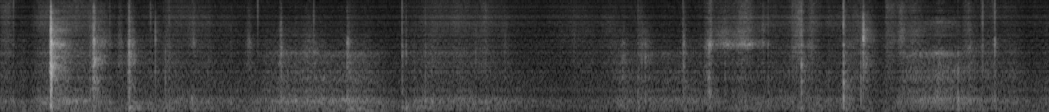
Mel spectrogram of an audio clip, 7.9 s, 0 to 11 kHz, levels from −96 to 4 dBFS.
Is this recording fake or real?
fake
